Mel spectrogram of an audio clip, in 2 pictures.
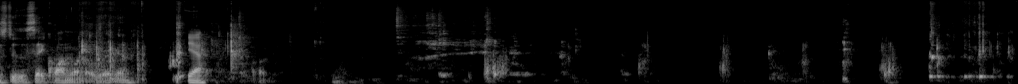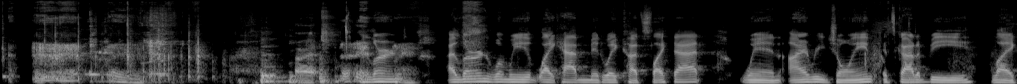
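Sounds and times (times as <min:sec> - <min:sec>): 
speech: 0:00.0 - 0:02.3, 0:11.2 - 0:11.8, 0:12.8 - 0:20.3
person drinking water from a glass with gulps and swallows: 0:00.8 - 0:03.3, 0:04.0 - 0:06.6, 0:07.2 - 0:15.0.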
